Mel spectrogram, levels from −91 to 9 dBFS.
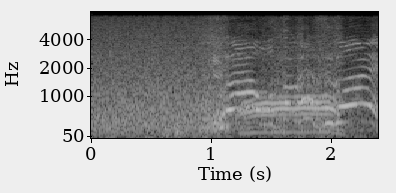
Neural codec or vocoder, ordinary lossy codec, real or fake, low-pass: none; none; real; 7.2 kHz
